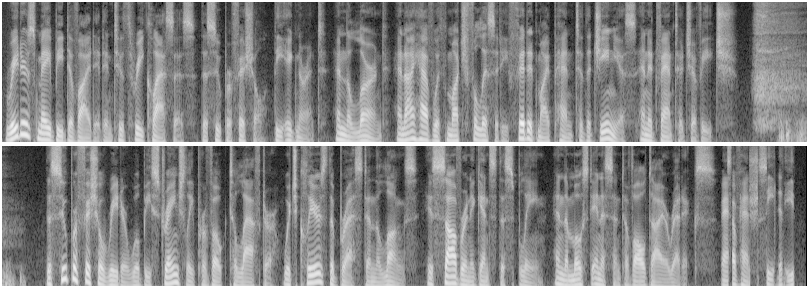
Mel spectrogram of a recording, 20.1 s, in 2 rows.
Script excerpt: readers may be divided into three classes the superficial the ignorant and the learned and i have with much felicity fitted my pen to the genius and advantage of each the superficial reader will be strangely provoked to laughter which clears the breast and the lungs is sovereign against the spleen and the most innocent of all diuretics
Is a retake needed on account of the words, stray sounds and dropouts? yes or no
yes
